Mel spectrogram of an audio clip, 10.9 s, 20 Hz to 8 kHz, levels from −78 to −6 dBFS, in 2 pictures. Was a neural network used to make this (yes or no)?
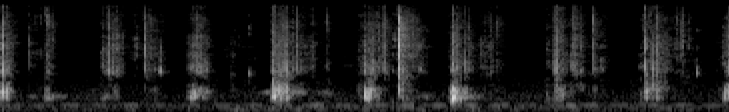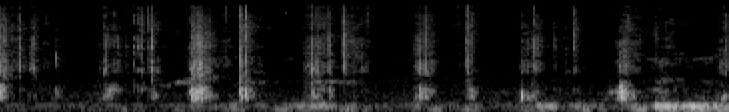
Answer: no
